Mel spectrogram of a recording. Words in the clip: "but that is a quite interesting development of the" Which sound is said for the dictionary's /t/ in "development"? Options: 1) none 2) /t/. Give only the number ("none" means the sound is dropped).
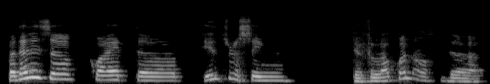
1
